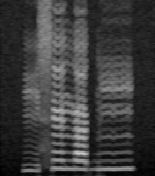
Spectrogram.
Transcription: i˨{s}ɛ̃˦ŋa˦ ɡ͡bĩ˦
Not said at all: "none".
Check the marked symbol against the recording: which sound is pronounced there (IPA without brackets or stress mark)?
s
